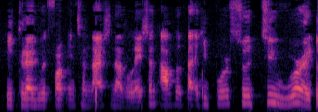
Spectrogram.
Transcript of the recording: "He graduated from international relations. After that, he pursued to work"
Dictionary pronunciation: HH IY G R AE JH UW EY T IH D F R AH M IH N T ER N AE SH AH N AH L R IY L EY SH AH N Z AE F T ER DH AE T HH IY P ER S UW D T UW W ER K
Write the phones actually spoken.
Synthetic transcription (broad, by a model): HH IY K R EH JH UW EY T F R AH M IH N T ER N AE SH AH N AH L R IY L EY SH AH N AE F T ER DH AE T HH IY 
